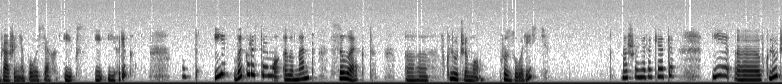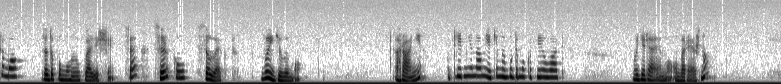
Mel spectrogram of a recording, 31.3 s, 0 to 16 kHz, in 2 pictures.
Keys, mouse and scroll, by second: 11.3 click, 17.8 c.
